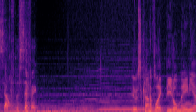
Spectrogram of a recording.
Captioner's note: whale song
